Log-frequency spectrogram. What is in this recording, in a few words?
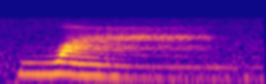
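"waang4" Cantonese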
